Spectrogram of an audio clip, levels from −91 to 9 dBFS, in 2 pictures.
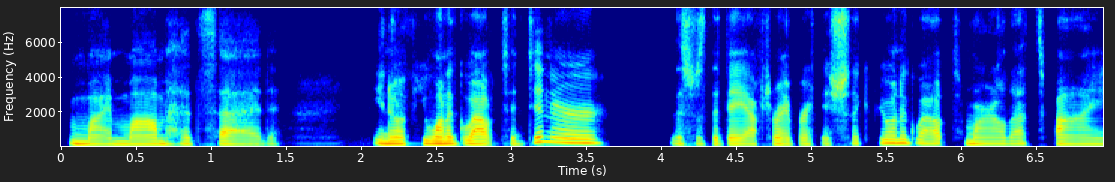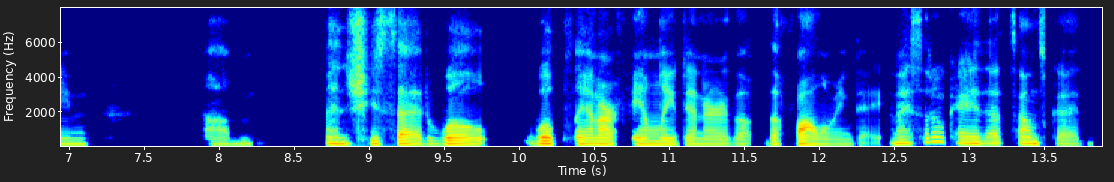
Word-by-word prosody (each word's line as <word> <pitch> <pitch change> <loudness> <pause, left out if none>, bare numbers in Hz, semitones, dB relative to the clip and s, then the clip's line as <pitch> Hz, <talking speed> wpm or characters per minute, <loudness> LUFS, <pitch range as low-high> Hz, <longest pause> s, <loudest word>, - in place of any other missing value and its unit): My 165 -3 +1
mom 165 +1 +1
had 170 -1 -6
said, 155 -2 -3 0.6
"You 195 -3 +2
know, 185 0 +7
if 175 - -4
you 190 - +4
wanna 190 0 +8
go 185 +1 +2
out 170 -1 +5
to 170 - -6
dinner" 230 - +2 0.4
this 175 -2 -6
was 170 - -9
the 170 - -3
day 165 0 0
after 160 +1 -2
my 160 - 0
birthday, 155 0 -7
she - - -3
like, 190 - -9
"You 210 - +1
wanna 210 0 +4
go 205 -1 -3
out 190 0 -1
tomorrow, 180 -1 -2
that's 180 +1 -6
fine," 160 -1 -3 0.8
um, 160 +2 -9 0.5
and 175 -2 +1
she 175 - -1
said, 165 -1 +1
"We'll 165 0 +3 0.2
we'll 180 -2 +5
plan 170 +1 0
our 165 -2 +4
family 160 -1 0
dinner 155 0 -4
the 155 0 -8
the 170 -2 -3
following 150 -3 +3
day," - - -19
and 185 - -1
I - - 0
said, 250 +7 -6
"Okay, 200 -9 -1
that 190 +1 -5
sounds 190 -1 0
good." 160 -1 -9
170 Hz, 215 wpm, -26 LUFS, 160-185 Hz, 0.8 s, wanna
